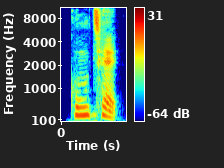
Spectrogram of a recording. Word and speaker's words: 공책: The ending check has a clear final sound but do not add an extra vowel after it. 공책.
